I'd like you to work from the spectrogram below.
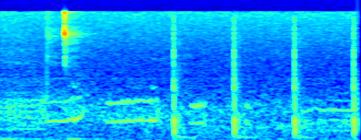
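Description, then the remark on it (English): Four evenly spaced knocks on a tall wooden door in Bewley, sharp and moderately loud, following a short stretch of faint tonal chirping in the background; no one speaks. “Shall we knock again? Let's knock again.”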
